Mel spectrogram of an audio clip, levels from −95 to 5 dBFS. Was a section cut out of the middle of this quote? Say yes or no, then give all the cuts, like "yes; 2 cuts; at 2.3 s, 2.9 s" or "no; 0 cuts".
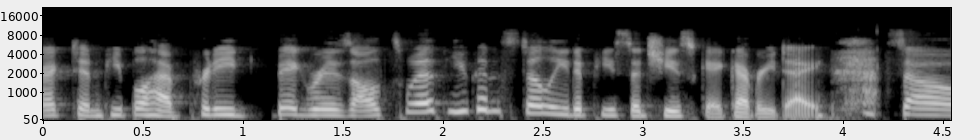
yes; 1 cut; at 1.1 s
